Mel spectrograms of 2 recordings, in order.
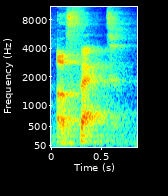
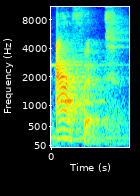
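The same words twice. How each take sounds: First: It is said with its ordinary, natural first vowel. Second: It is said with an exaggerated, distinct first vowel. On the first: The speaker calls it right. "it's actually pronounced affect" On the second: The speaker calls it wrong. "That's not how it's pronounced. I just want to say that so that you can distinguish between the two words"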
